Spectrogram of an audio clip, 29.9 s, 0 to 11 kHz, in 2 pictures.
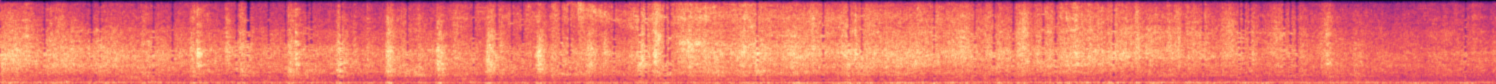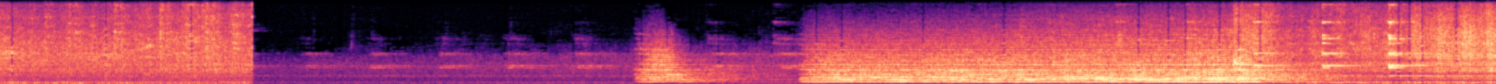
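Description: Freight cars rolling past close by: a steady rumble of steel wheels on rail with clickety-clack, cutting off suddenly a little past halfway. Then the air horn of an approaching CSX SD50-2 diesel locomotive sounds a chord, first a short blast and about a second later a long blast of some four seconds, as it nears a grade crossing.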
